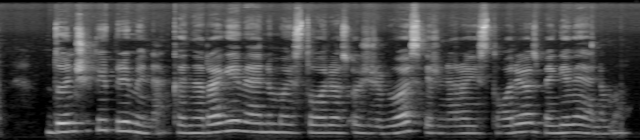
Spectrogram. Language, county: Lithuanian, Panevėžys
